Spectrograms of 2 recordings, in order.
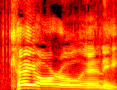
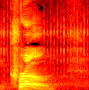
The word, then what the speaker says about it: Krone: You know, you guys have 75,000 different ways to pronounce Krone. K-R-O-N-E. Krone.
